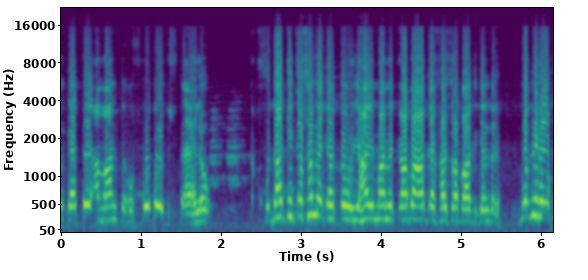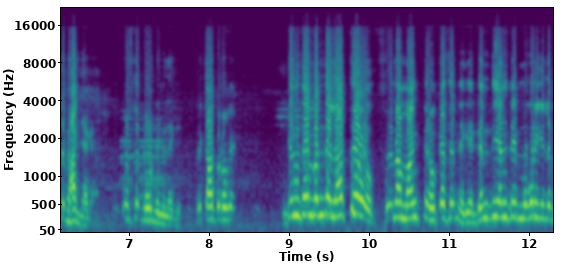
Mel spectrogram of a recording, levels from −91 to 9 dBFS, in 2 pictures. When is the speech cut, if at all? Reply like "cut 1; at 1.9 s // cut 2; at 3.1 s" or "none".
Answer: none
